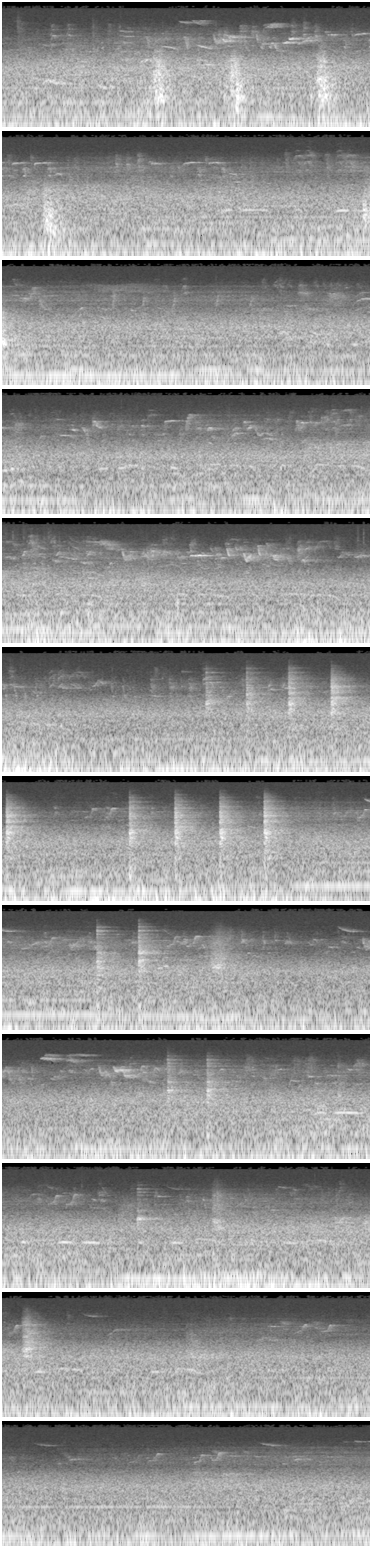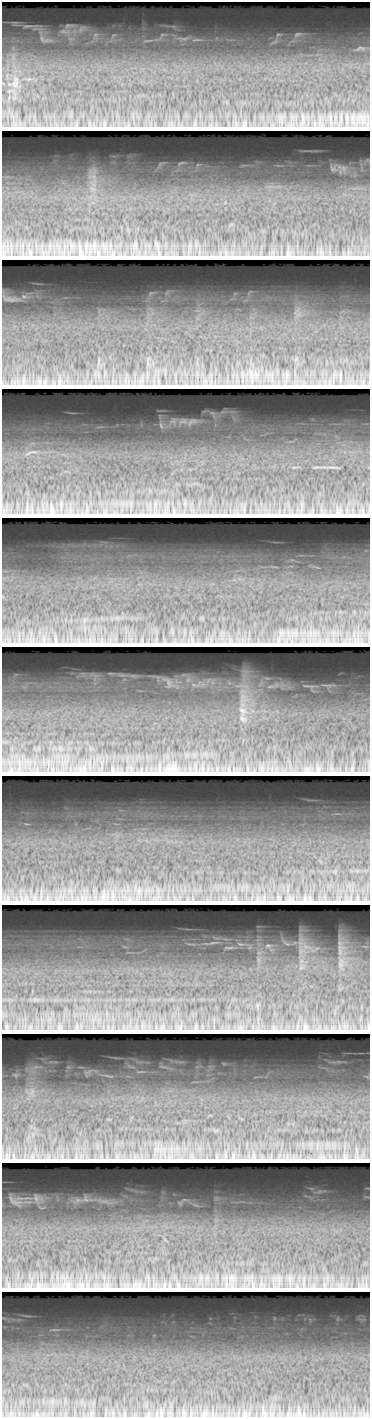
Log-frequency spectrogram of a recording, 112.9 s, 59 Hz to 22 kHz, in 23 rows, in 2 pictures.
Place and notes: Anykščių g., Kaunas, Lithuania - Calm suburban atmosphere
Calm and idyllic atmosphere in the inner city suburban neighborhood. Birds, distant traffic, one car passing by at one time, sounds of people working in the distance. Recorded with ZOOM H5.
